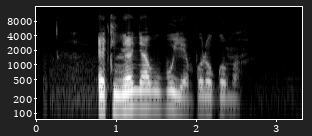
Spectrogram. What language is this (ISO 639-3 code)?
lug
